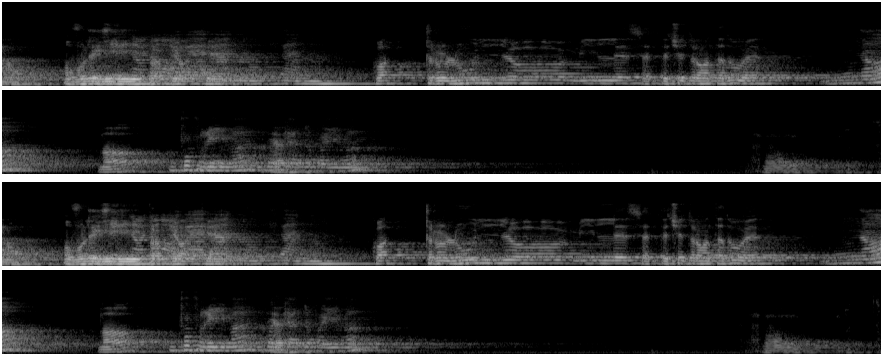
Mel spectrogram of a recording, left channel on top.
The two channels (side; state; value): both; normal; correlation 0.74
